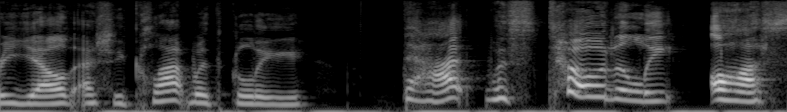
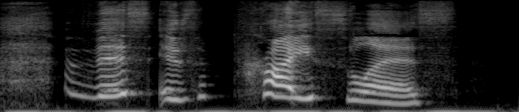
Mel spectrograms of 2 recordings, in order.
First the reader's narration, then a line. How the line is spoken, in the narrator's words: Barbie yelped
